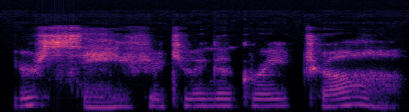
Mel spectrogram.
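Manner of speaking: soft, slow reassurance to oneself; soothing self-talk. Acted. Coach voicing kind self-talk, soft and reassuring. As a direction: comfort your scared thought softly. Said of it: "I can tell my thought".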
